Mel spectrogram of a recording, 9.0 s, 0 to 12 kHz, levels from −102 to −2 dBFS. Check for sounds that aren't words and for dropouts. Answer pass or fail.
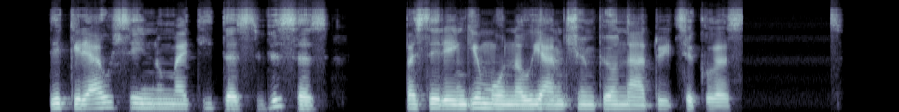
pass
